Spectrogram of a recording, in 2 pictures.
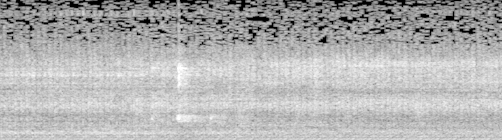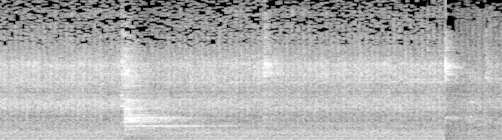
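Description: John Deere tractor's diesel engine idling steadily with an even low pulse. A short click comes near two seconds in, and a loud metallic clank with a brief ringing tail a little after six seconds.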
